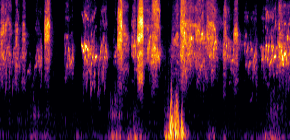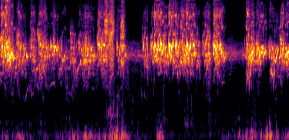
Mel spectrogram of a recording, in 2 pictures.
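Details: Budgerigars chattering continuously in a busy, warbling stream of rapid chirps and squeaky notes, broken by a few short pauses and occasional low thumps.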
